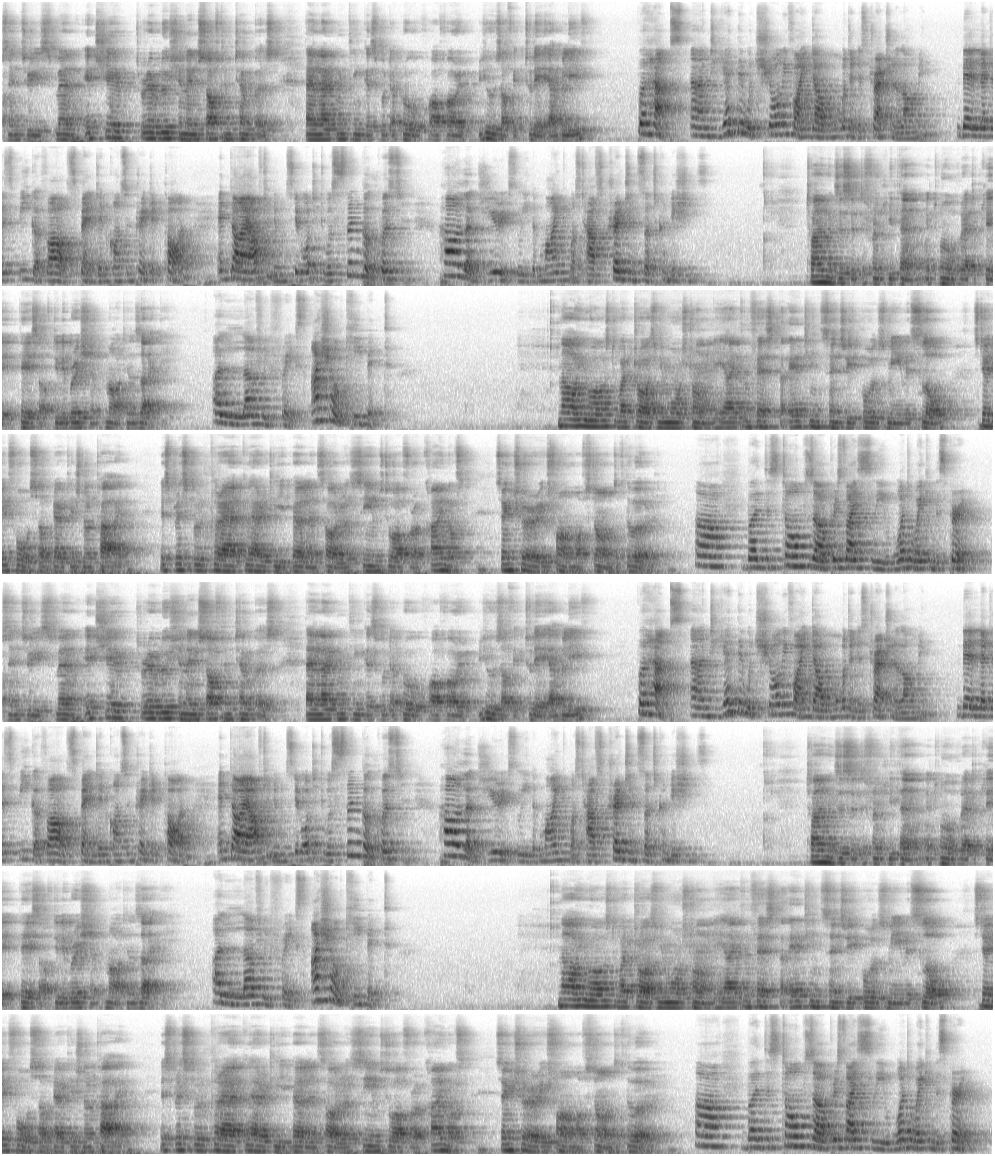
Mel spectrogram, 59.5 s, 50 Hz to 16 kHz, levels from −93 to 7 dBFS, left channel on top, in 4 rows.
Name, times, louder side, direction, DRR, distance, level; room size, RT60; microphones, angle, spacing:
voice 1, 0.0-8.7 21.4-21.5 26.5-26.6 26.9-32.2 38.1-43.9 44.3-46.6 47.0-54.4, equal, 15° left, -1 dB, 1.9 m, -25 dB
voice 2, 9.5-13.9 14.3-17.6 18.1-21.0 21.4-25.2 32.9-34.1 34.4-35.3 55.0-55.4 55.7-59.0, equal, 25° right, -2 dB, 4.5 m, -24 dB
20.0 x 8.8 x 4.9 m, 0.94 s
head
